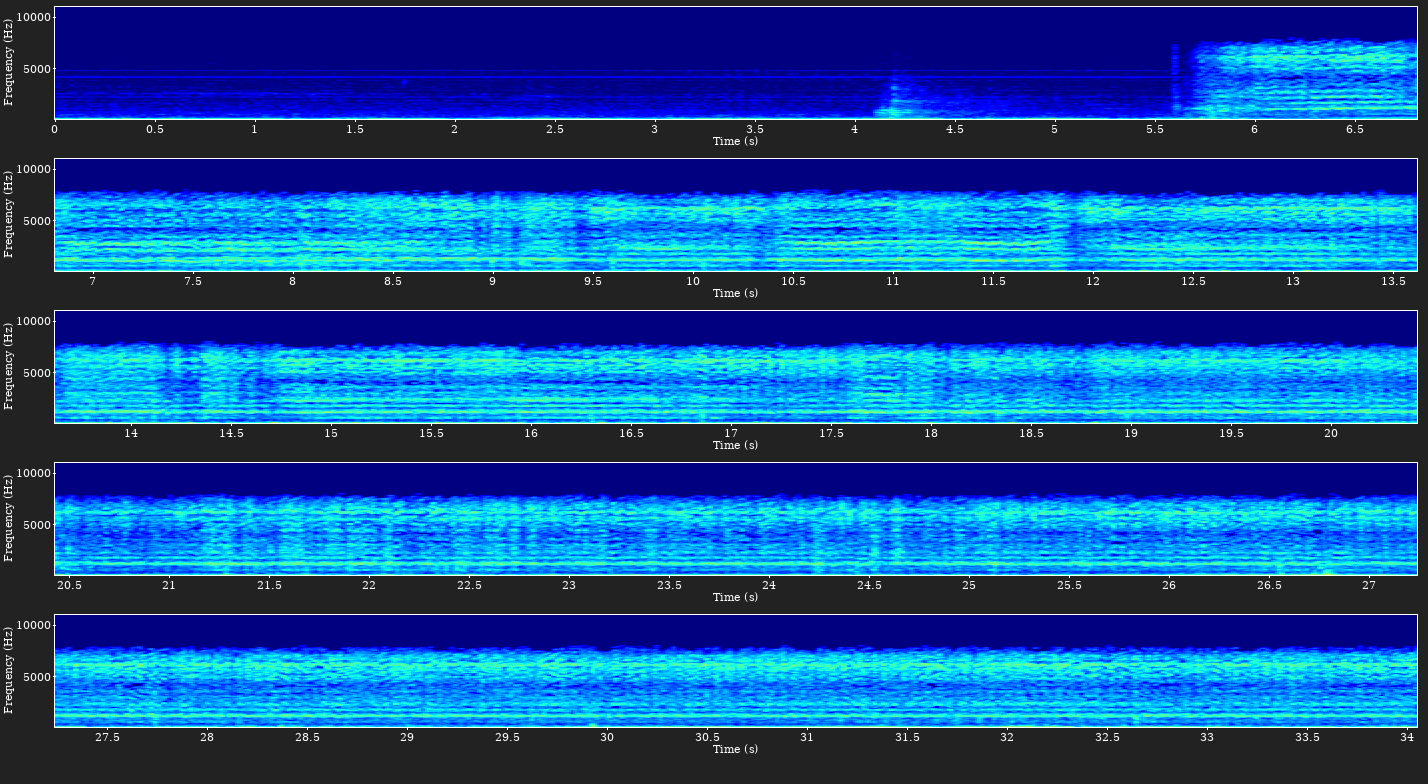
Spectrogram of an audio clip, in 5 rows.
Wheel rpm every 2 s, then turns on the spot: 0, 0, 10, 150, 160, 160, 160, 160, 160, 160, 160, 160, 160, 160, 160, 160, 160.
none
